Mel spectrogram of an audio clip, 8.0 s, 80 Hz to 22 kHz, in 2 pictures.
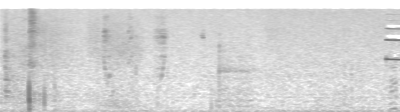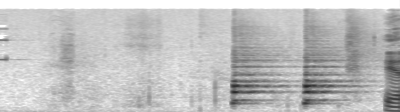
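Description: A short, high electronic beep about four seconds in from the T56000 TPMS tool as it triggers the left rear tire-pressure sensor. Near the end the 2008 GMC Yukon Denali's horn chirps twice in quick succession, signalling that the vehicle has accepted the last sensor and the stationary relearn is complete.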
